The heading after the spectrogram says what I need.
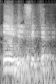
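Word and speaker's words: عيد الفطر: Mais souvent, on a l'habitude d'écouter les journalistes, les gens disent c'est mal prononcé. Oui. c'est Eid al-Fitr.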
